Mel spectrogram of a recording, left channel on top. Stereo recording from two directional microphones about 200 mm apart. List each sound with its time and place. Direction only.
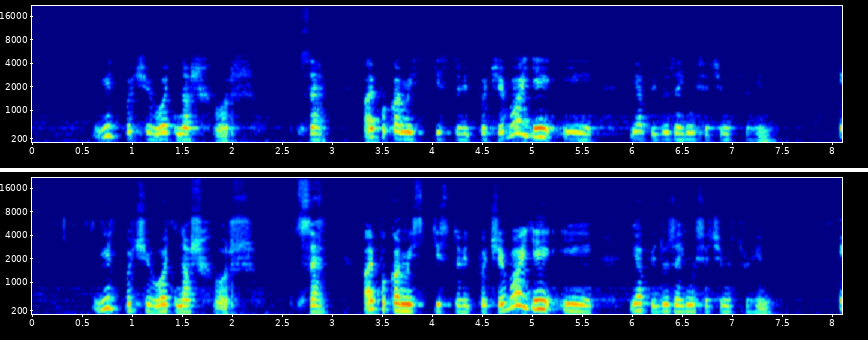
0.7 s speech: 65° right (ahead or behind)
